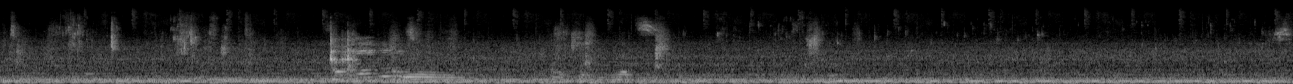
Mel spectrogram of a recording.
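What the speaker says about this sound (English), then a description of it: "He's pouring some water." Water poured over raw dough for Olot-style samsa, a steady wet wash over a low constant hum, with someone speaking briefly in the middle.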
